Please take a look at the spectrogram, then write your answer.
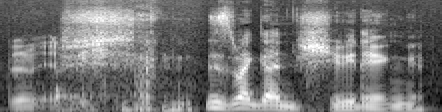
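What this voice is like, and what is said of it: Imitates another person's voice. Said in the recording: “my Charlie Sheen impression,”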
